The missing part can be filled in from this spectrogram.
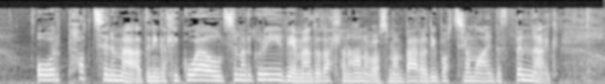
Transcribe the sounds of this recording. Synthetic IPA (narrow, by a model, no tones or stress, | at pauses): ɔrpʰɔtʰɪnəmaʔa̰dənĩnɡaɬiɡwɛlˠd̥sɪmarɡwrejðjamandoːdaɬanaɦɔnɔvɔsəmanbaɾɔdibɔtʰiɔmlˠajnbeːθb̥ənaɡ̥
